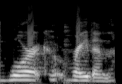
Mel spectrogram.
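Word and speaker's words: Warrick Raden: This individual's name is Warwick Raiden. Warwick Raiden. You look at this guy and be like, can you spell that?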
